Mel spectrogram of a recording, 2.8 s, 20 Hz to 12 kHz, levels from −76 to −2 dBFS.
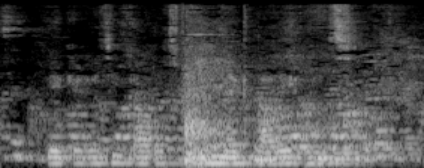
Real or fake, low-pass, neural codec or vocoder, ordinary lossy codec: real; 10.8 kHz; none; AAC, 32 kbps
